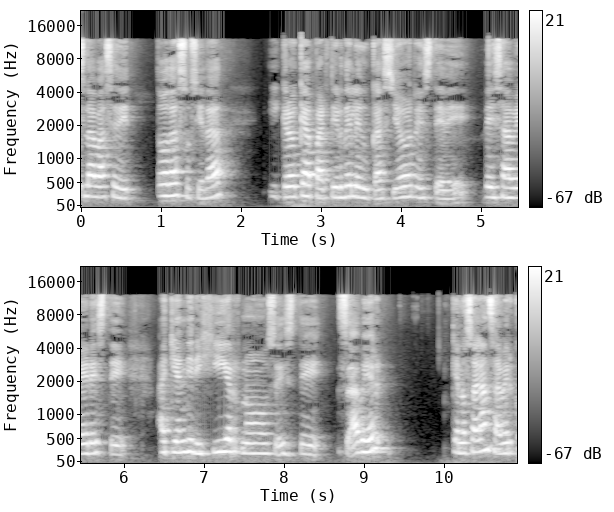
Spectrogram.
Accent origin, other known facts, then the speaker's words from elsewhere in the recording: Iztacalco, Mexico City, Mexico; vivo aquí en Iztacalco, viví toda mi vida y ahorita, por cuestiones de mi vida, soy radico en Iztapalapa, pero todas mis actividades yo las realizo en la colonia agrícola oriental de Iztacalco.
